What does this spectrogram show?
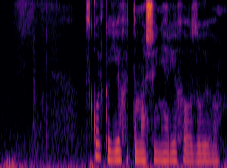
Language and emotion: Russian, neutral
